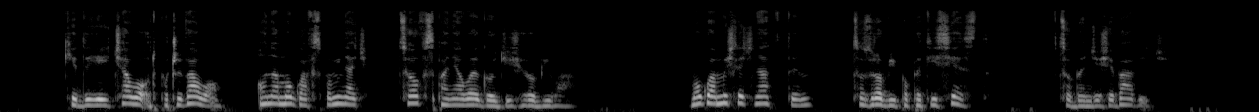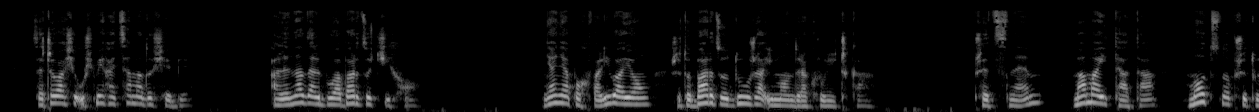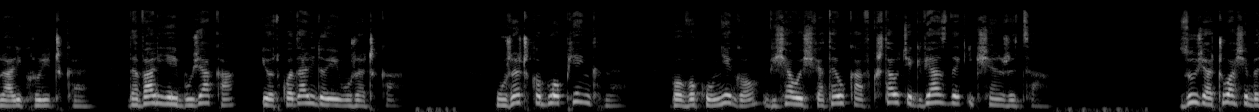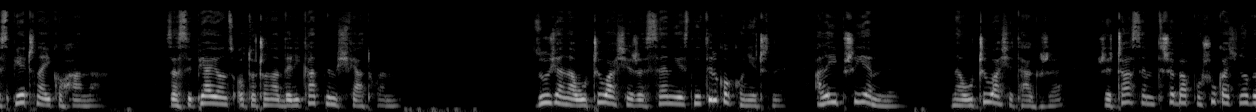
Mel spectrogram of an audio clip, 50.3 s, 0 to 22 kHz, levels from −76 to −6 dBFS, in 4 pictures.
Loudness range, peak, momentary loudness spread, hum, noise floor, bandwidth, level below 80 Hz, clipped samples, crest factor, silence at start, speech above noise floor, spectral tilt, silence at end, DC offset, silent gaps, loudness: 5 LU; -16 dBFS; 13 LU; none; -83 dBFS; 16 kHz; -74 dBFS; under 0.1%; 22 dB; 0.65 s; 47 dB; -3.5 dB/octave; 0 s; under 0.1%; none; -36 LUFS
